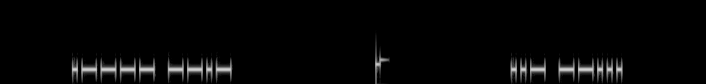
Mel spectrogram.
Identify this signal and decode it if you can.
Morse code, heard as a keyed tone, about 25 wpm, 700 Hz. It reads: 1Q U7
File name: Two Letter-Number Combinations - 25wpm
